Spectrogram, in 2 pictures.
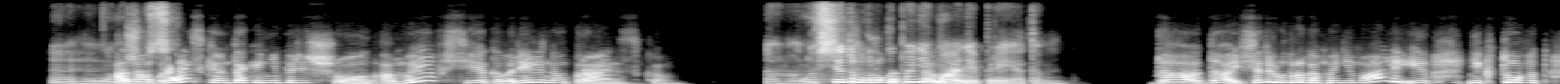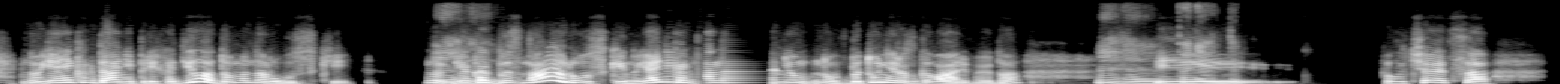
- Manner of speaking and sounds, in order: static; tapping; other background noise; distorted speech; grunt
- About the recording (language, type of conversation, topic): Russian, podcast, Есть ли в вашей семье смешение языков и как вы это ощущаете?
